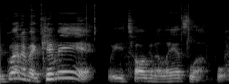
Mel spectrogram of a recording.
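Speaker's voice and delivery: fast, rattled-off, clumsy, bad Boston accent. Imagining Bill Burr as King Arthur, the speaker does a bad Bill Burr Boston accent. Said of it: "terrible attempt at Boston accents".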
